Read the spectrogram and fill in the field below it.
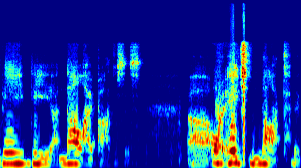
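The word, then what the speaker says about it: H₀: H subscript 0 would be the null hypothesis, or H naught, they call it. That's how you pronounce it.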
